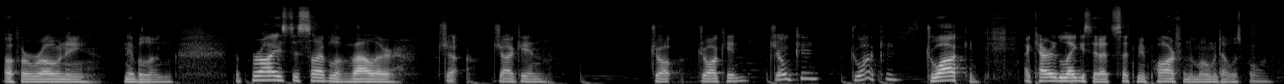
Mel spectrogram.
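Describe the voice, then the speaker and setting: Soft background music plays as a man casually reads along with a webtoon, reacting live with exclamations and mocking, disbelieving swears. He speaks at normal speed in an animated, mid-range voice.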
